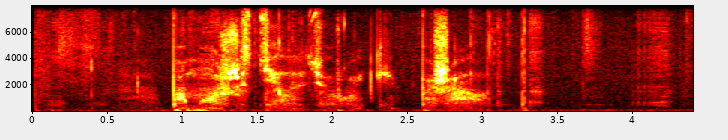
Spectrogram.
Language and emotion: Russian, neutral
